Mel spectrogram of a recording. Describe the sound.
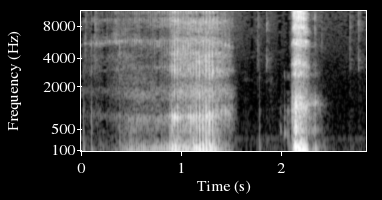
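A person imitates someone snoring in their sleep with a long, rumbling inhaled snore followed by a short, sharp snort after a brief pause, loud, with no speech.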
